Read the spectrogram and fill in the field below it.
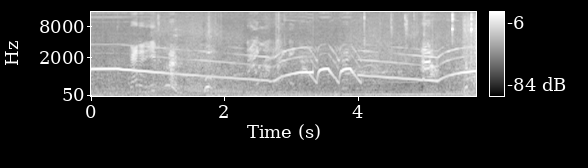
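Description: A police siren in the video game GTA 3 wails up and down with quick yelping sweeps, faint and mixed with game sounds and low background noise, under occasional talking.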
